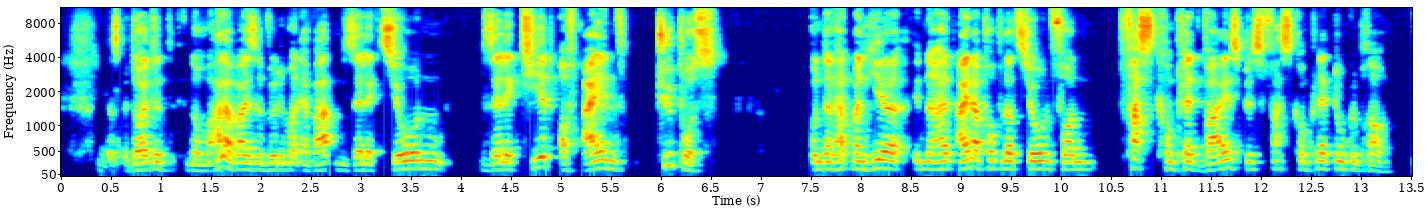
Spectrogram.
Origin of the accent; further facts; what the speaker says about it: Bielefeld, North Rhine-Westphalia, Germany; also born or lived in Cambridge, United Kingdom; ich bin ja auch aus der Gegend, also ich bin ja in Ostwestfalen, also bei Bielefeld auch aufgewachsen. Das heißt, nach vielen Jahren im Ausland, in Cambridge, in Großbritannien, bin ich dann vor 15 Jahren nach Hause gekommen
